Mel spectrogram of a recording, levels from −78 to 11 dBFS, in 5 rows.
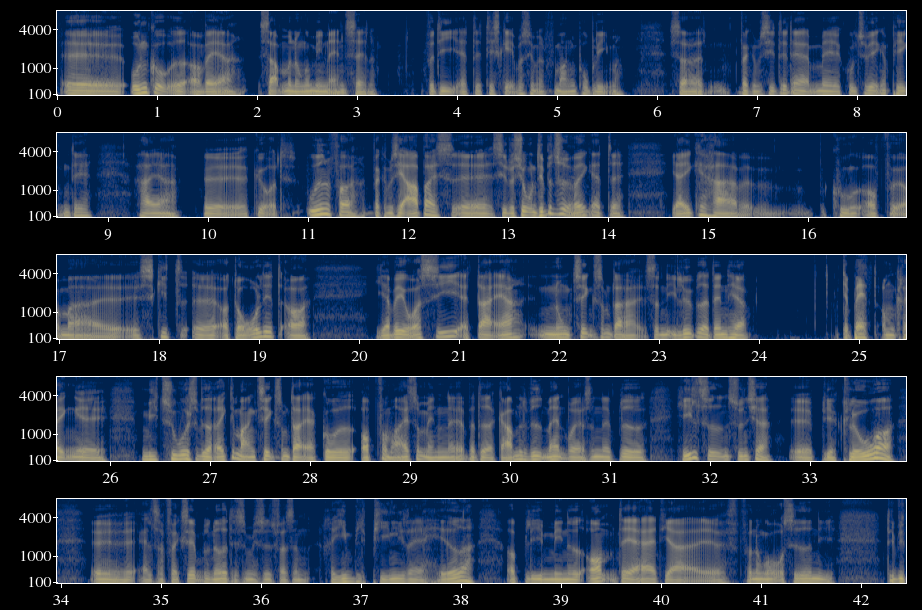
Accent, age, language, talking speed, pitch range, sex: native, 50-69, Danish, 200 wpm, 95-115 Hz, male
